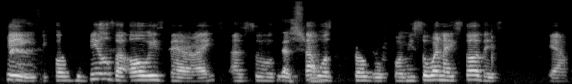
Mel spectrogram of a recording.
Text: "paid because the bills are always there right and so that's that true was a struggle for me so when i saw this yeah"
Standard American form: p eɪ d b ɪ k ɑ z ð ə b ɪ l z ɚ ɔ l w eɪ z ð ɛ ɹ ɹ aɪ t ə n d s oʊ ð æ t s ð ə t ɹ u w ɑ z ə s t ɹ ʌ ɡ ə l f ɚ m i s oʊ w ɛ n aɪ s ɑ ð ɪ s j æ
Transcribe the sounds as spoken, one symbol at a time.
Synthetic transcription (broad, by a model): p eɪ b ɪ k ɑ z ð ə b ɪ l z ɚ ɔ l w eɪ z ð ɛ ɹ ɹ aɪ t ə n s oʊ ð ð ə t w ɑ z ə s t ɹ ʌ ɡ ə l f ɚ m i s oʊ w ɛ n aɪ s ɑ ð ɪ s j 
